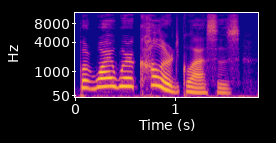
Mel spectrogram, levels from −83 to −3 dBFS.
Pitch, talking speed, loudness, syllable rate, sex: 250 Hz, 165 wpm, -17 LUFS, 5.0 syllables/s, female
